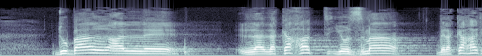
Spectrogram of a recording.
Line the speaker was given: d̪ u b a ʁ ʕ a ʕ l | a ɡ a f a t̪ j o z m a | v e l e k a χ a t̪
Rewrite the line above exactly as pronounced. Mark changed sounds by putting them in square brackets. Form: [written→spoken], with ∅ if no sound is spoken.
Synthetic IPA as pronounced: d̪ u b a ʁ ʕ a [ʕ→∅] l | a [ɡ→k] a [f→ħ] a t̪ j o z m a | v e l [e→a] k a [χ→ħ] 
